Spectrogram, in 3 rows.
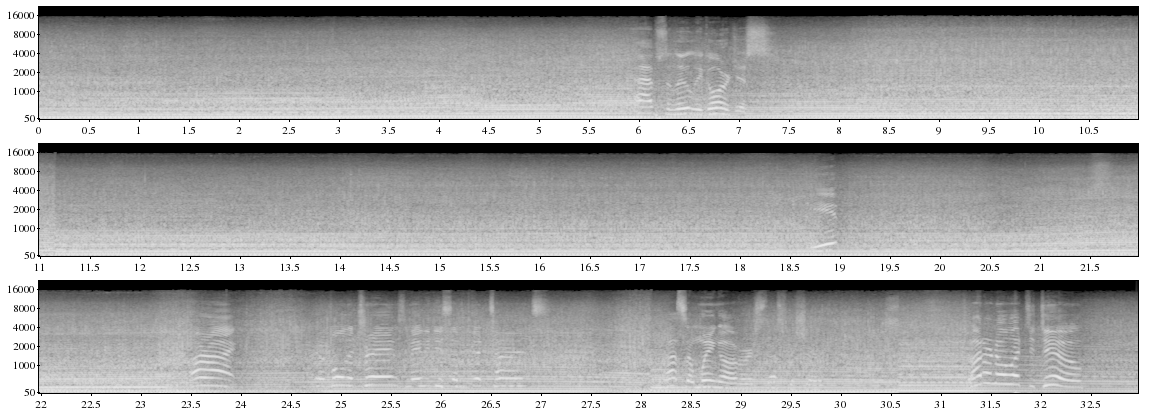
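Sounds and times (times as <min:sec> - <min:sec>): paramotor engine running: 0:00.0 - 0:32.9.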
